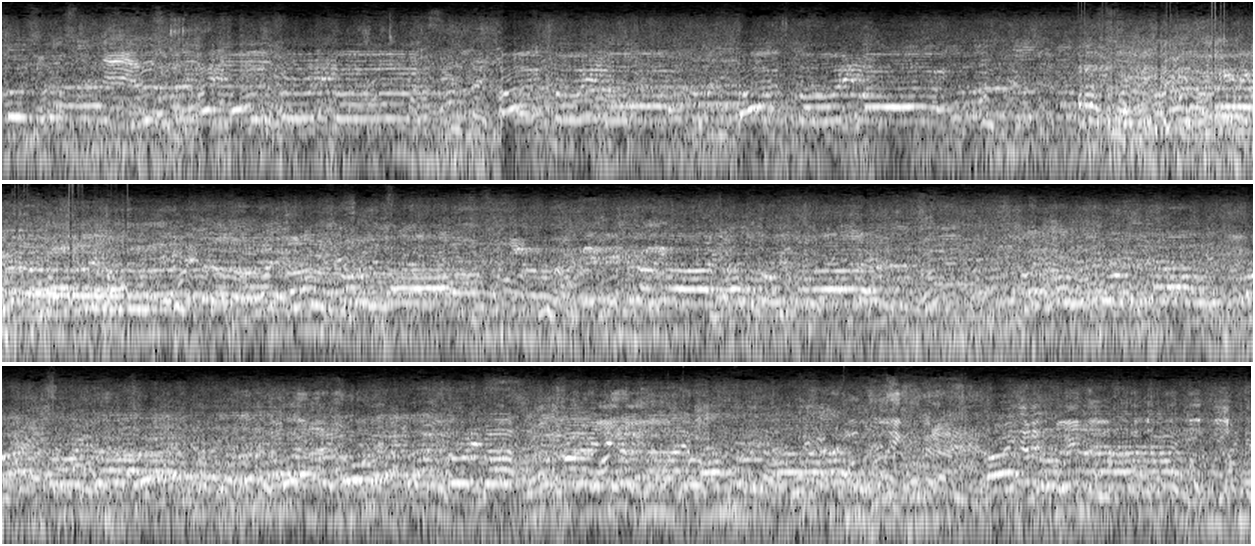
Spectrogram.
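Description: A large crowd of men chant loudly in rhythm close by.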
